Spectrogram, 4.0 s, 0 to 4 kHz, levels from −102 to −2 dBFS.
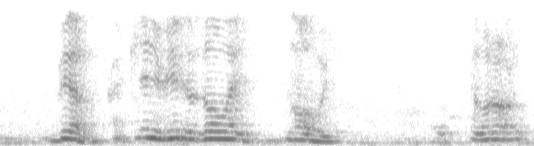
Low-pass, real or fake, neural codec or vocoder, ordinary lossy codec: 3.6 kHz; fake; codec, 16 kHz, 2 kbps, FunCodec, trained on Chinese and English, 25 frames a second; MP3, 24 kbps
